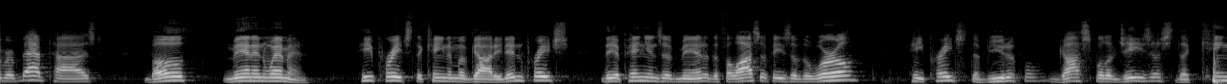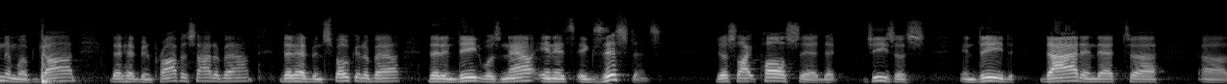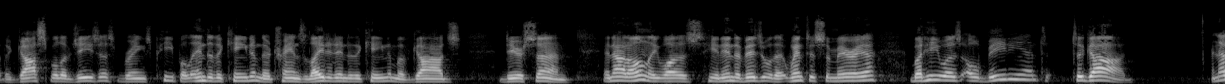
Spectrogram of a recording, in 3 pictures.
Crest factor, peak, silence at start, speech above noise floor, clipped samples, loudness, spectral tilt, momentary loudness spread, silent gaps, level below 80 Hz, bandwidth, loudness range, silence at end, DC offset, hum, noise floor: 20 dB; -2 dBFS; 0 s; 47 dB; under 0.1%; -23 LUFS; -7 dB/octave; 13 LU; none; -62 dBFS; 9.2 kHz; 4 LU; 0 s; under 0.1%; none; -69 dBFS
